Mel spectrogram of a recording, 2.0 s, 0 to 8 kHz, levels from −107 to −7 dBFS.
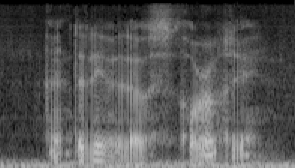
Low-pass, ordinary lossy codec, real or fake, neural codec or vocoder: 7.2 kHz; AAC, 32 kbps; fake; autoencoder, 22.05 kHz, a latent of 192 numbers a frame, VITS, trained on many speakers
